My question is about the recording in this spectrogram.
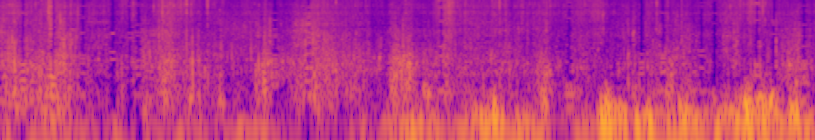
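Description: Footsteps through dry grass and brush, with irregular rustling and snapping of stems. A low rumble on the microphone grows stronger in the second half.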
